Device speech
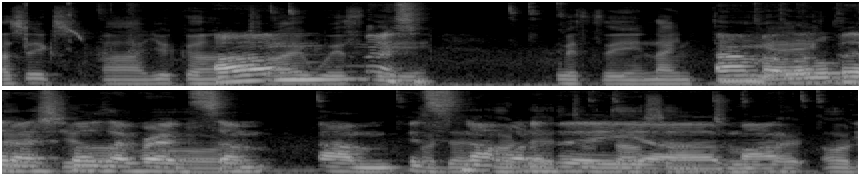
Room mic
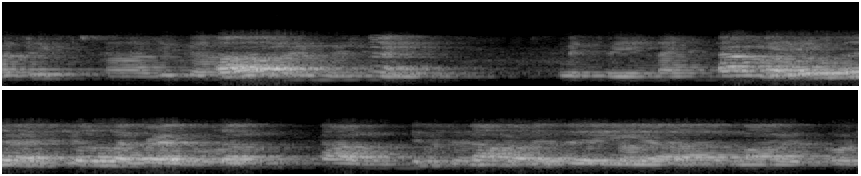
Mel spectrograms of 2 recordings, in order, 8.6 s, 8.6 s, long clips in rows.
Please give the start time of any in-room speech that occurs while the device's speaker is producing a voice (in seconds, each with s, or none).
none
